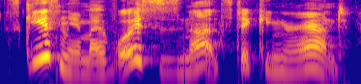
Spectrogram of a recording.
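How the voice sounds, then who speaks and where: A woman's voice: mid-range voice, very animated, fast, a little mellow. A young woman from British Columbia streaming from her home kitchen, chatting casually and rambling while she bakes and reads chat, her voice worn from a recent cold. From British Columbia, Canada. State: recovering from a cold.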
